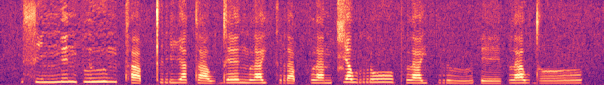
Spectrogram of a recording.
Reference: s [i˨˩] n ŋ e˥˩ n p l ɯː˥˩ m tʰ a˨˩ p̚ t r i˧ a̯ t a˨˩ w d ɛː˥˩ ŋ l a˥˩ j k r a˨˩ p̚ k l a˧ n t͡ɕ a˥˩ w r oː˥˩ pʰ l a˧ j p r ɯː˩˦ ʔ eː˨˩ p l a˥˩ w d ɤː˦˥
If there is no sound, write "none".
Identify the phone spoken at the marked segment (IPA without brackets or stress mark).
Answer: i˧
